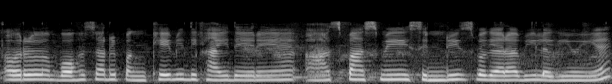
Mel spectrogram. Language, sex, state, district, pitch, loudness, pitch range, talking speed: Hindi, female, Punjab, Kapurthala, 215 Hz, -16 LUFS, 200-225 Hz, 175 wpm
